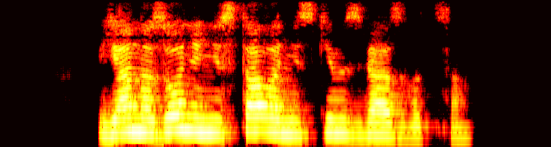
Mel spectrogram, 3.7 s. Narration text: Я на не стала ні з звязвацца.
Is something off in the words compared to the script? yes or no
yes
